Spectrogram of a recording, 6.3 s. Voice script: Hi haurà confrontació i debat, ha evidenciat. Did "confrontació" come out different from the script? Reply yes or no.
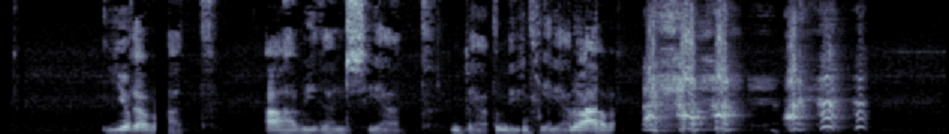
yes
